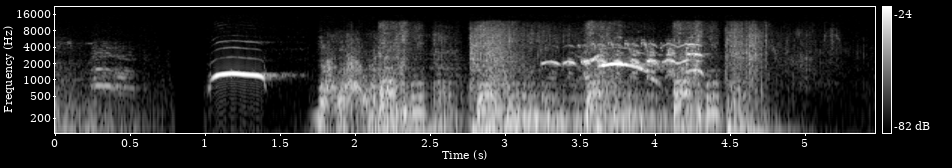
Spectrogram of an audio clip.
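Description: An eagle screeches shrilly.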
